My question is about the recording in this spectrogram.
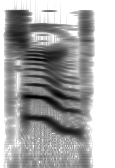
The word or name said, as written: churned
